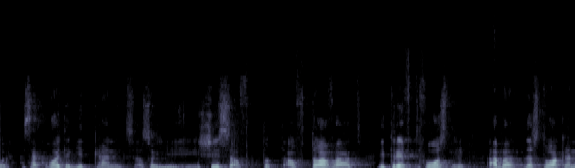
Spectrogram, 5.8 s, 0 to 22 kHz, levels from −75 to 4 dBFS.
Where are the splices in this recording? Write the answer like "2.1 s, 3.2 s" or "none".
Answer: 3.7 s, 4.2 s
